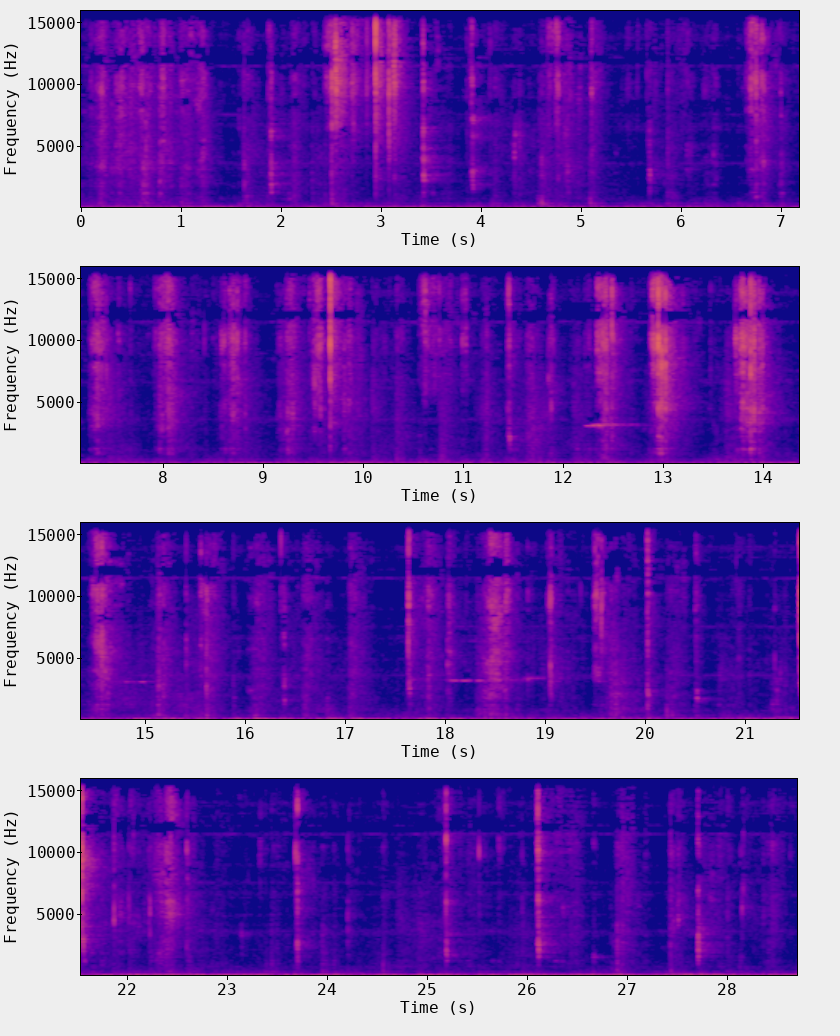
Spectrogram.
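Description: A person chewing and biting into raw leafy greens and shredded green papaya salad, close to the microphone: many short crisp crunches, spaced irregularly, over a steady low hum.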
